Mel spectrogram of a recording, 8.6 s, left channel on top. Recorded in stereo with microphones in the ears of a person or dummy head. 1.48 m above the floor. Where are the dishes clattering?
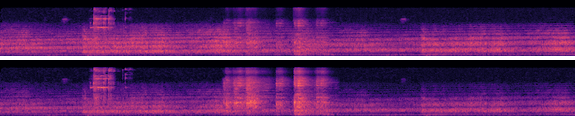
45° right (ahead or behind).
